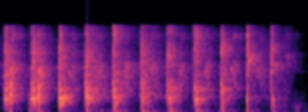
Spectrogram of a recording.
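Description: About eleven sharp hand claps in a steady, even rhythm, roughly three to four per second, each a crisp bright smack that fades quickly, with no voices.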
